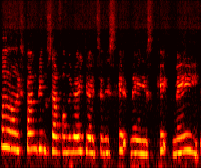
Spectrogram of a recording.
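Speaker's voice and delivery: mocking, exaggerated Birmingham (Brummie) accent. Repeating their earlier words when asked to: stupid birmingham accent. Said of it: "in your stupid Birmingham accent".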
